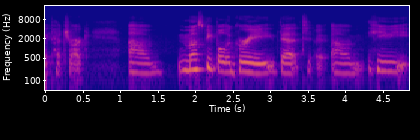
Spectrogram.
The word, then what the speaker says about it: Petrarch: And it's for that reason, too, that Petrarch, sometimes you'll hear his name pronounced as Petrarch. It's kind of tomato, but I say Petrarch.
